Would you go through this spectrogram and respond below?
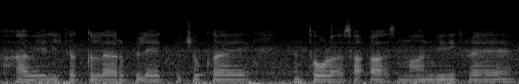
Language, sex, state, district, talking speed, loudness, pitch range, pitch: Hindi, male, Jharkhand, Jamtara, 160 wpm, -37 LUFS, 105-110 Hz, 110 Hz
